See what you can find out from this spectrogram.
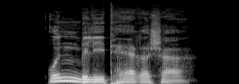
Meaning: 1. comparative degree of unmilitärisch 2. inflection of unmilitärisch: strong/mixed nominative masculine singular 3. inflection of unmilitärisch: strong genitive/dative feminine singular
- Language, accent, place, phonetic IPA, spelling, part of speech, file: German, Germany, Berlin, [ˈʊnmiliˌtɛːʁɪʃɐ], unmilitärischer, adjective, De-unmilitärischer.ogg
